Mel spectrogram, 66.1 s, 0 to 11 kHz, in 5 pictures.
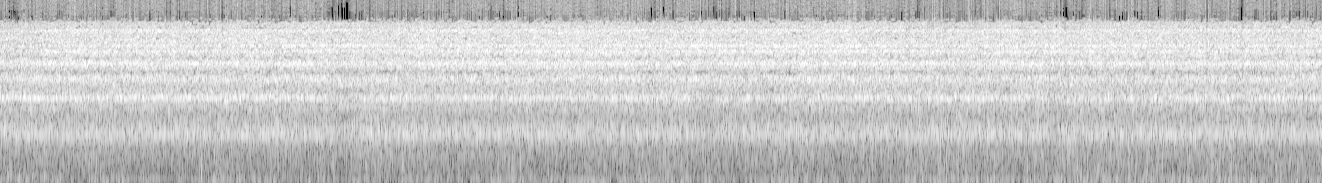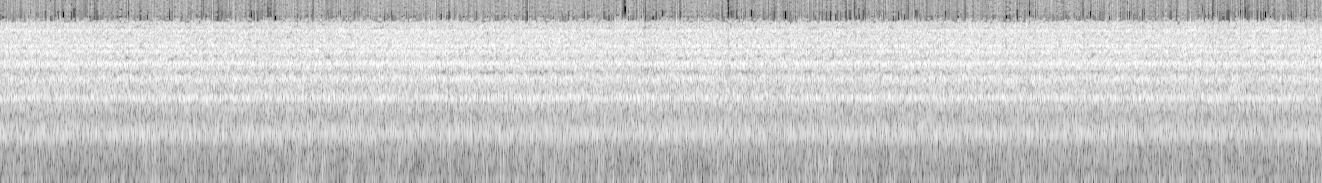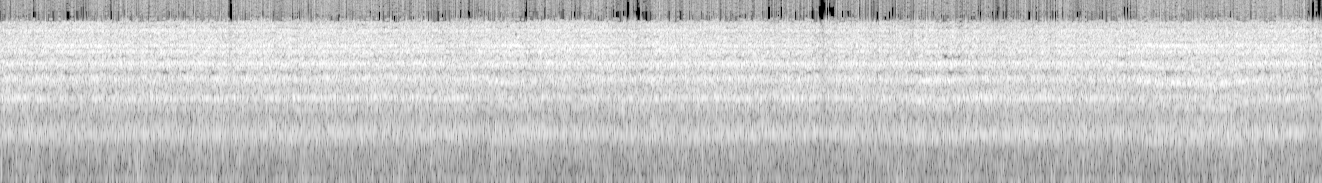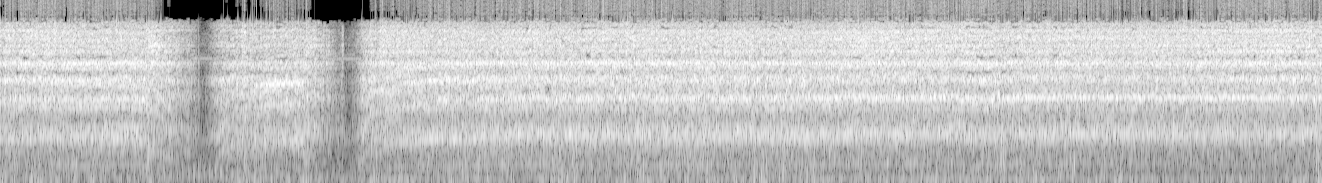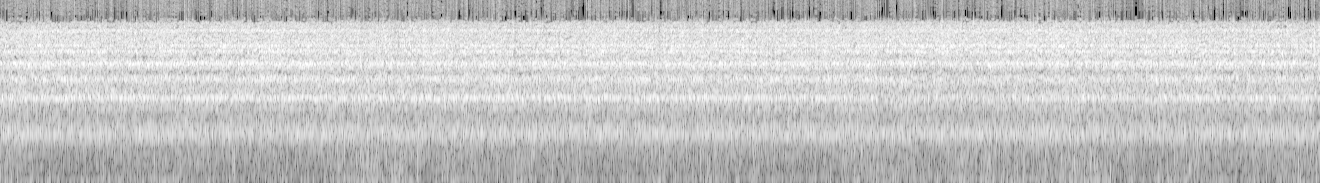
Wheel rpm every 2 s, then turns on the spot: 230, 230, 230, 230, 230, 230, 230, 230, 230, 230, 230, 230, 230, 230, 230, 230, 230, 230, 230, 220, 150, 120, 200, 210, 230, 230, 230, 230, 230, 240, 230, 230, 230.
none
